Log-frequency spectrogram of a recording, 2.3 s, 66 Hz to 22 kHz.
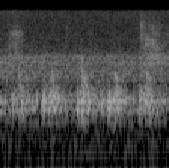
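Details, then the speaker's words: Normal fetal heart rate on Doppler at term: rapid, regular whooshing beats running in the 140s (about 140–146 per minute), baby moving and needing repositioning; later accelerates to 162 with movement. "this baby's heart rate is running in the 140s it's been between 140 and"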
